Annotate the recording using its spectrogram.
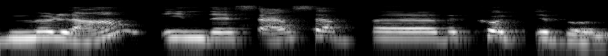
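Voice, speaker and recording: With a strong French accent, a woman speaks at a moderate pace and a fairly high pitch. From Burgundy, France. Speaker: winemaker. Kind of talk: presentation of her wine estate. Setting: online video session. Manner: hesitant.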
